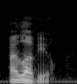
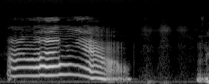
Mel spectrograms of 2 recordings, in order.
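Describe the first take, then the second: First: It is said in a normal human voice. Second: It is said imitating a cat's voice.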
